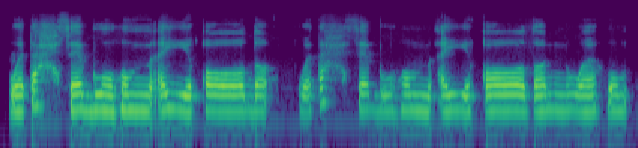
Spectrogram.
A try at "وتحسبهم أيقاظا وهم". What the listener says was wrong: Hey, where's the idgham?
